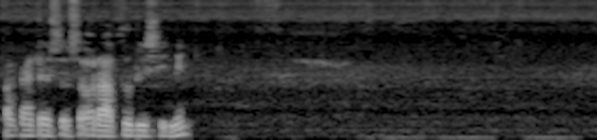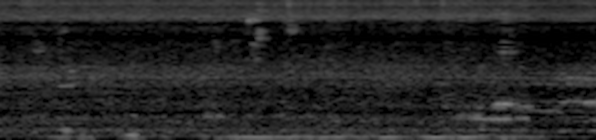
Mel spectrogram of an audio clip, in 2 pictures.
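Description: A swarm of honeybees buzzes.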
